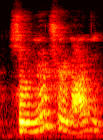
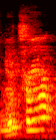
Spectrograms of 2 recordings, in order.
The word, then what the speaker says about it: nutria: So Nutria, I'm embarrassed. I'm not even sure I'm pronouncing it correctly. Is it Nutria or Nutria?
